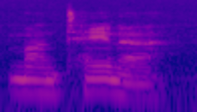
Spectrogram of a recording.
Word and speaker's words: Mantegna: I think it's Joe Mantegna. – Mantegna. I think Joe Mantegna, but that sounds like Joe Mantegna.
